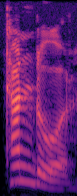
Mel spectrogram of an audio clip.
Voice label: "Tandoor", pronounciations; Fourth Way; Beelzebub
